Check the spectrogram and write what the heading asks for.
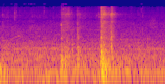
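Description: Footsteps of boots on a stone-paved sidewalk, three steps, over a steady hum of street noise.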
